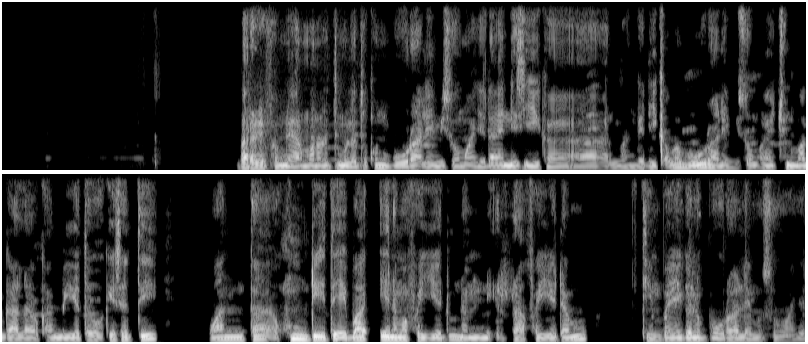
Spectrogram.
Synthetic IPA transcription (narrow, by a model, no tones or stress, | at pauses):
bɐrːe̞ːfːɐmnɛɐɾmaːnɔrːɐt̪ːɪmʊlʔɐt̪ʊkʊnbʊʔːɾaːleːmɪso̞ːmaːd͡ʒɛᶑɐɪnːɪsikɐɐɾmaːŋɡɐd̪iːkʼɐbɐbʊʔuːɾaːle̞ːmɪsoːmaːd͡ʒɛt͡ʃːuːnmɐɡaːlaːjo̞ːkaːnbɪjːɐt̪ɐhʊke̞ːsːɐt̪ːɪ | waːnt̪ɐhʊnd̪e̞ːt̪ɐʔɛbaːjʔʔeːnɐmɐfɐjːɐd̪ʊnɐmnɪɪrːaːfɐjːɐd̪ɐmʊ | ɪt̪ːiːmbɐʔeːɡɐlʊbʊːɾaːleːmɪsoːmaːd͡ʒɛᶑɐ̥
